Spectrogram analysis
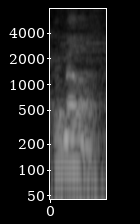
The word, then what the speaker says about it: Romello: Romello.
